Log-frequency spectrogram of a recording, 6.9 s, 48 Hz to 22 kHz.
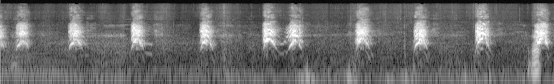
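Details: Female chihuahua/border collie mix, ten years old, barking while hunting woodchucks near their holes by a tree; loud, sharp, evenly spaced barks roughly every 0.7 seconds, about ten in seven seconds, in quiet surroundings.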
